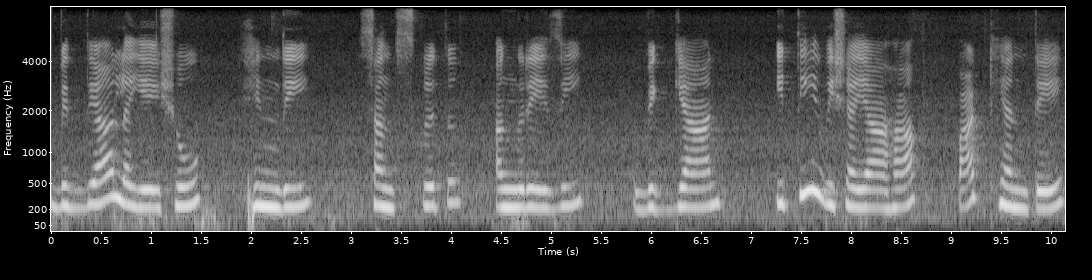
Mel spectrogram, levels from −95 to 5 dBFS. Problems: none marked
